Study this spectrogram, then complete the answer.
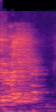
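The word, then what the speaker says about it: Reichert: El cartílago del segundo arco, exactamente, el que se escribe Reichen se pronuncia Reicha, y ese da origen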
